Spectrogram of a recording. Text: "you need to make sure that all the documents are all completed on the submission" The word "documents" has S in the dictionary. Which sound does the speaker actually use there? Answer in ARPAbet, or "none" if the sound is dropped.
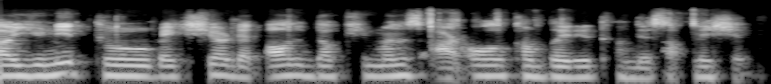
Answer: S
